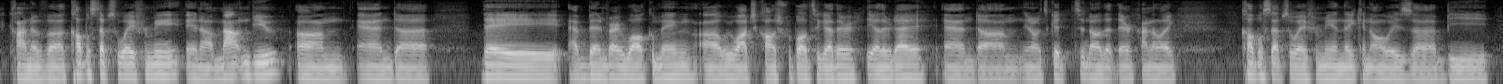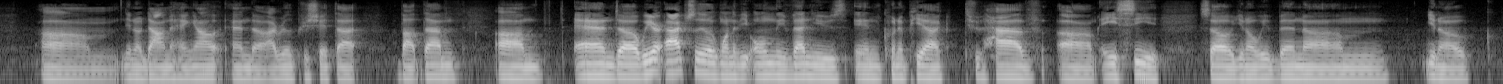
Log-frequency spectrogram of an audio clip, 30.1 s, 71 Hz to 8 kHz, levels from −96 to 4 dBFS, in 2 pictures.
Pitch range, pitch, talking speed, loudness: 90-105 Hz, 95 Hz, 190 wpm, -23 LUFS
